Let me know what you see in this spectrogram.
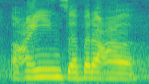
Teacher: عین کی جو ہے حلق کے درمیانی حصے سے ادا ہوتا ہے، اس لیے حلق کے درمیانی حصے سے عین کی آواز نکلتی ہے، تھوڑی سی اسکویز ہو کر، عین زبر آ، ٹھیک ہے؟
